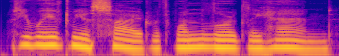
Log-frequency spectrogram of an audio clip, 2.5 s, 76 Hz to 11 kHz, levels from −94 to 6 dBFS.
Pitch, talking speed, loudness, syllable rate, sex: 165 Hz, 210 wpm, -15 LUFS, 5.8 syllables/s, female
